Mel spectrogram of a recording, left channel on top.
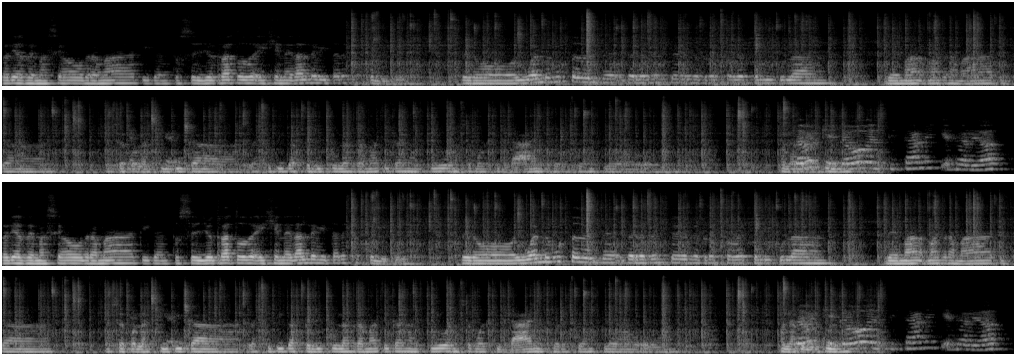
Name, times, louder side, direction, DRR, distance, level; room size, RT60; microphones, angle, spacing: voice 1, 0.0-4.1 4.6-8.3 8.8-10.6 11.1-16.9 17.9-18.6, right 4 dB, 75° right, 0.4 m, -27 dB
sound 1, 3.4-19.0, right 1 dB, 10° right, 0.3 m, -39 dB
voice 2, 11.4-12.0 18.0-20.0, equal, 40° left, 0.5 m, -31 dB
3.4 x 2.1 x 3.8 m
head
